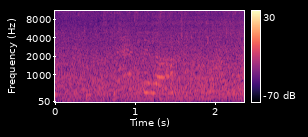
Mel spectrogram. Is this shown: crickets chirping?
no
